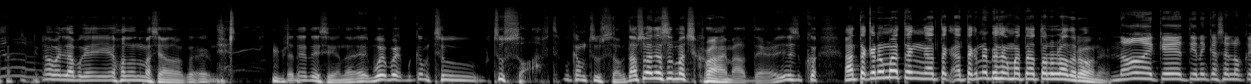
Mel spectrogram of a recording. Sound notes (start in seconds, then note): 0.0 laughter; 0.0 speaking Spanish; 2.6 speaking Spanish; 8.4 speaking Spanish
